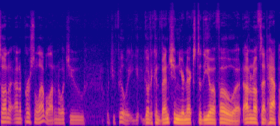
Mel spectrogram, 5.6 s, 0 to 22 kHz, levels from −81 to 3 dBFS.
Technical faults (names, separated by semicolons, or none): automatic gain falling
